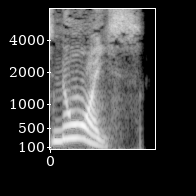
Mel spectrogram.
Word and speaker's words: Noyce: Is that how you say his name? Noyce? – Yeah. It's Noyce.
